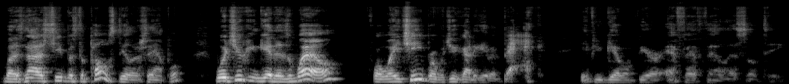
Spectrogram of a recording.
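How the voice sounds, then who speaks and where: Brief: male host, casual and slangy, lower-pitched than most, husky tone, laid-back repetitive delivery. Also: very animated, brisk. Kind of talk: casual chat.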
